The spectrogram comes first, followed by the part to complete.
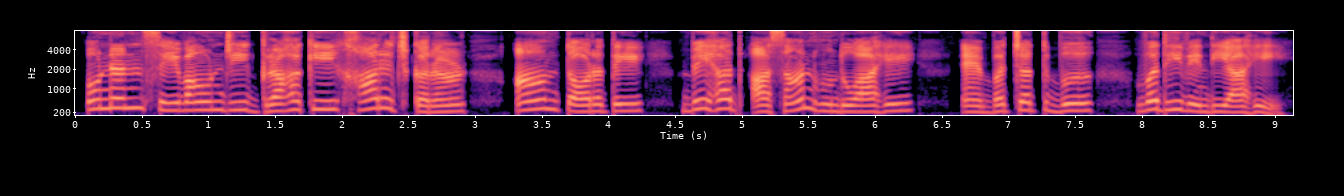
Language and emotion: Sindhi, neutral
